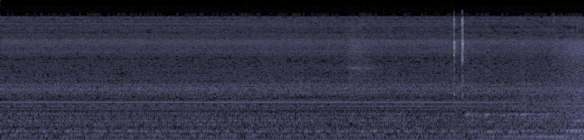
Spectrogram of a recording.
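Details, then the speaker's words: Furnace blower after replacing the motor that had been screeching: it spools up to a smooth, steady low hum with no screech or rattle. Normal blower motor run. "i fixed it listen to that baby hum"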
